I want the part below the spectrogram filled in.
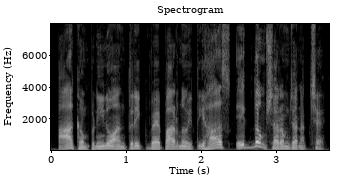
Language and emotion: Gujarati, disgusted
